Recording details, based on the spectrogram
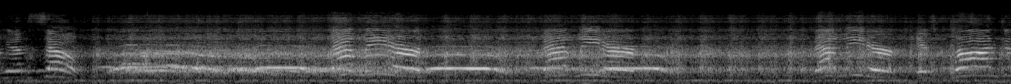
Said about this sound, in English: exuberant, bombastic, happy crowd.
